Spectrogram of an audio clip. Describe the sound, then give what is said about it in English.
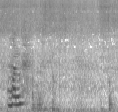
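Vegetables sizzling as they are tossed in butter in a pan: a steady, bright frying hiss with a soft stirring scrape, fairly even in loudness throughout. “So, I almost don't even really need any heat on the butter, because, like, my veggies are so toasty. I'm just gonna toss it around in the butter.”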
